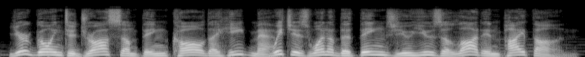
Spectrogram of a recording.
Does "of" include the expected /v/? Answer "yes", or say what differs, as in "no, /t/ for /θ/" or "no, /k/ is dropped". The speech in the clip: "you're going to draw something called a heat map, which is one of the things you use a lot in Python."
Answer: yes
